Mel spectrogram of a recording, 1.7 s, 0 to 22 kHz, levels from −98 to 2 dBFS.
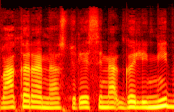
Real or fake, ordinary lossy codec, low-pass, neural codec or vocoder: fake; MP3, 96 kbps; 19.8 kHz; autoencoder, 48 kHz, 32 numbers a frame, DAC-VAE, trained on Japanese speech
